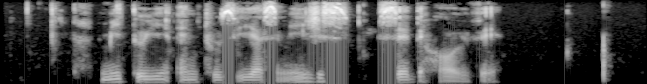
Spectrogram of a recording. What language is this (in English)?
Esperanto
